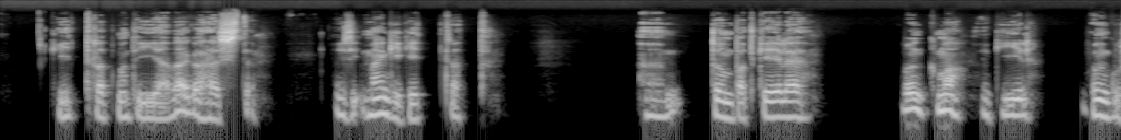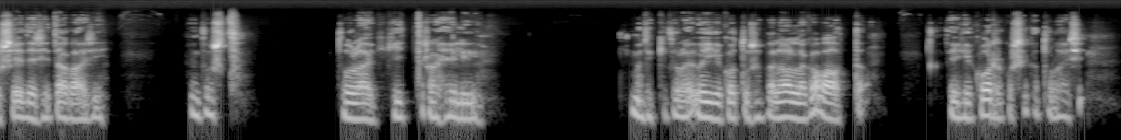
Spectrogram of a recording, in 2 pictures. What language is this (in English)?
Võro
